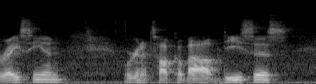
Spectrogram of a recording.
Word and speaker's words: Decius: we're gonna talk about deesis Decius and I think I'm saying is around name wrong I think it's daysius actually it's kind of typical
